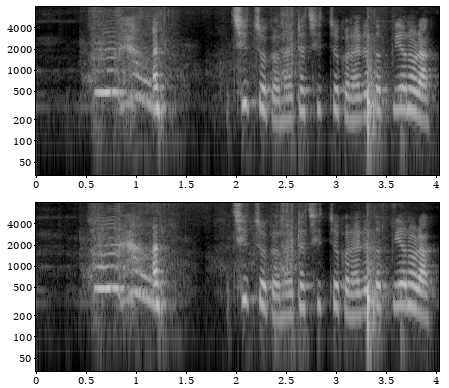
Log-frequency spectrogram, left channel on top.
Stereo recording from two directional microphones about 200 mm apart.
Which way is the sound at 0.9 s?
20° left (ahead or behind).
